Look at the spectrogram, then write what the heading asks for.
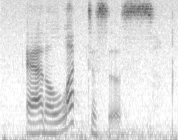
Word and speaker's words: atelectasis: A lung collapse, the emphasis is on the E. Anybody want to try to pronounce that? Very good. Atelectasis.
